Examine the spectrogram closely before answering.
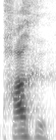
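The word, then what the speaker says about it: Bach: 사람을 치료하 쓰였죠이 예 더도 여러분이 잘 아는 바흐 바죠 원래 독일 발음으로 예 여러분 바흐 다 누군지 아시죠 예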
